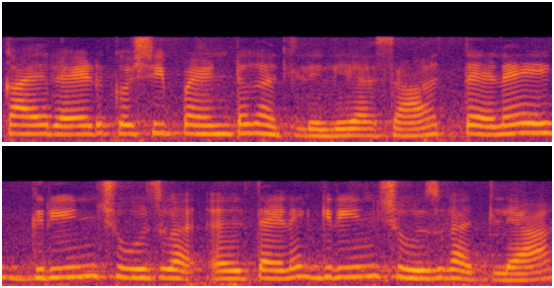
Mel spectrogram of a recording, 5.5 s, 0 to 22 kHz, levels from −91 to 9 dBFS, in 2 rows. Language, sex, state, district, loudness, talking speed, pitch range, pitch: Konkani, female, Goa, North and South Goa, -13 LUFS, 140 wpm, 225-255 Hz, 245 Hz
